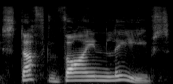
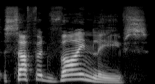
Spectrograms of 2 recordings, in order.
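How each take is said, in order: First: "stuffed" said carefully and slowly, the fixed word; slow careful "stuffed vine leaves" after a slip; corrected reading. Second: Vine leaves read out slowly as "Suffered", wrong word first; misreading suffered. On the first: Host corrects a misread comment, slowly saying "stuffed vine leaves". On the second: Reading a viewer's typo aloud, slowly saying "Suffered vine leaves". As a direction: reader stumbles on "Suffered vine leaves" before correcting it. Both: Shown as a demonstration.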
